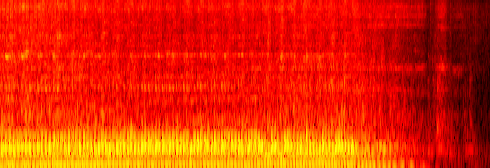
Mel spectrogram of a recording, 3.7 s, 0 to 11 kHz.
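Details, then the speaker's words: 1992 Genie boom lift engine: runs steady about three seconds, then winds down and dies; a safety relay, which monitors oil pressure and coolant, is suspected of cutting ignition power. "if it doesn't like something it'll just it'll disable the uh you know the whole system like oil pressure coolant all these things have to uh you know be operational"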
